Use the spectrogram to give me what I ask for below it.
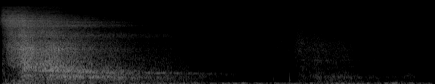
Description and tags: Percussive sounds made with a balloon.
acoustic, rubber, balloon, percussion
